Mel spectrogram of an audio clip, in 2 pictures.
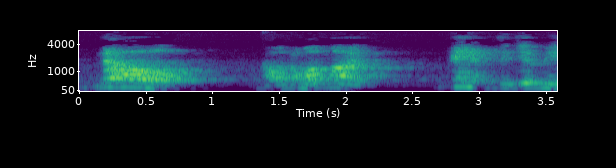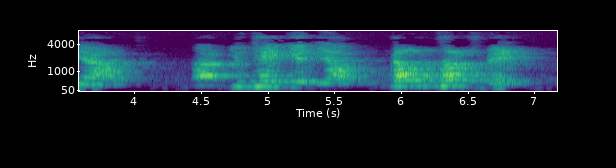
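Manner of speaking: put-on loud tantrum yelling, like a kid losing it. Retelling how a four-year-old reacted when his mother came to get him out: retelling someone yelling. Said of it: "he starts yelling".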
